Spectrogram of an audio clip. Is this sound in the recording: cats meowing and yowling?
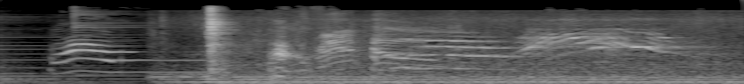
yes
